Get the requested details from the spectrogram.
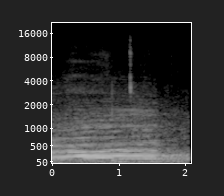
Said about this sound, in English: As one of them drives past King's house.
